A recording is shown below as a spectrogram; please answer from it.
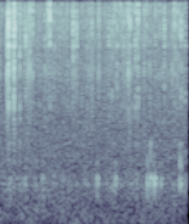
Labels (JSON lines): {"label": "ambient", "recorder": "HydroMoth"}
